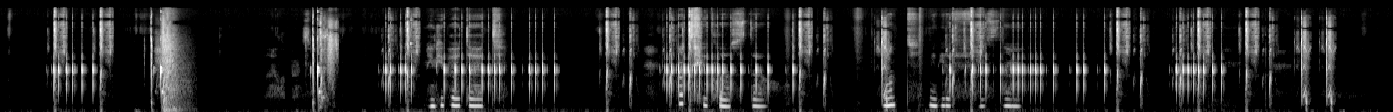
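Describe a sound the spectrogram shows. Short electronic chimes and clicks sound from a mobile game.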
